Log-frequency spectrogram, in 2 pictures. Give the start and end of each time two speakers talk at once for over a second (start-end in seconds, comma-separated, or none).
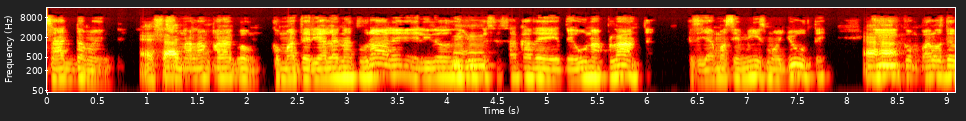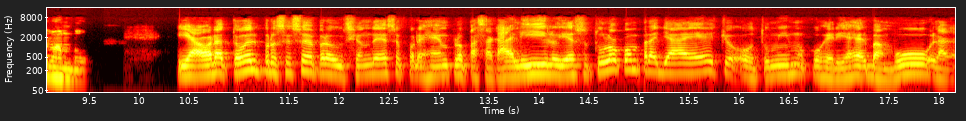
none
